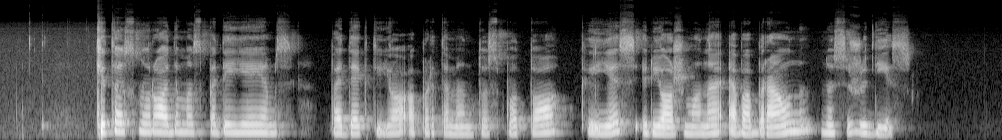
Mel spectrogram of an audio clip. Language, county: Lithuanian, Kaunas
